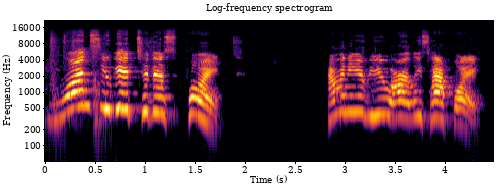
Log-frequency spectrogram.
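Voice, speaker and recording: A young adult woman teaching an art class over a video call, brisk and teasing with her students. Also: extremely high pitch, sing-song, fairly bright tone. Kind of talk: online class instruction. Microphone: laptop mic on a video call.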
